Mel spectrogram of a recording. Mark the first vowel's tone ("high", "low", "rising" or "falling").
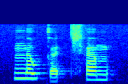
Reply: high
